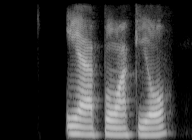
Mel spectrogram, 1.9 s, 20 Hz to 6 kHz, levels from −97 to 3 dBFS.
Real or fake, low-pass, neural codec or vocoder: fake; 5.4 kHz; codec, 16 kHz, 1.1 kbps, Voila-Tokenizer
